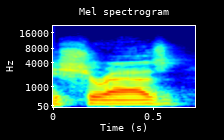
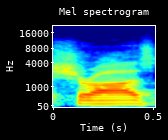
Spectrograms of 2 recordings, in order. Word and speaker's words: Shiraz: one of the episodes you may have heard me say shiraz instead of shiraz that's because that's how the aussies pronounce it they're the ones that came up with calling the syrah grape shiraz the theory is that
